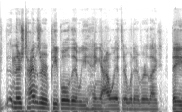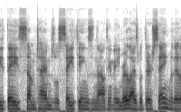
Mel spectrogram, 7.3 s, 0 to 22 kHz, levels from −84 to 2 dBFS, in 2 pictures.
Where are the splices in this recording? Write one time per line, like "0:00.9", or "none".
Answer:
0:03.3
0:06.0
